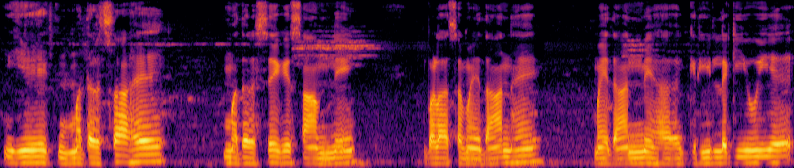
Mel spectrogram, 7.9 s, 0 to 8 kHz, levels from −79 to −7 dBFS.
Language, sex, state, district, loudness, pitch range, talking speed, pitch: Hindi, male, Uttar Pradesh, Hamirpur, -18 LUFS, 95-110 Hz, 130 wpm, 105 Hz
